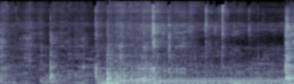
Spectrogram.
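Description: Dishes, pots and utensils are washed in a village kitchen, with soft clinks and scrapes over running water, close and fairly quiet.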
